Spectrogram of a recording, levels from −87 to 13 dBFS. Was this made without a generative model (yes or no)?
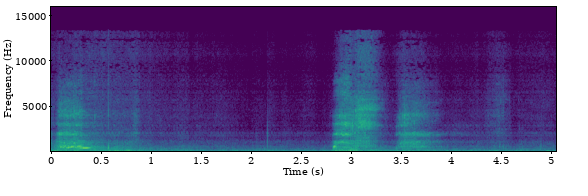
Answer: no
